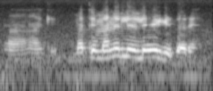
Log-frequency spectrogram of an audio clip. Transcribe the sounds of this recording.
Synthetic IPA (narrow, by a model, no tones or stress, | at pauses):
ɦa̰okemɐt̪ːemɐnelːiɐlːiɦeːɡid̪aɾe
